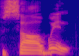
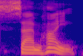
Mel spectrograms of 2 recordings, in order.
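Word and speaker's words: Samhain: And also, I got some shit before for my pronunciation of Sarwin, where I read it last time as Sam Hain, because Oh. I read it as it's spelt, because that's what English people do.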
